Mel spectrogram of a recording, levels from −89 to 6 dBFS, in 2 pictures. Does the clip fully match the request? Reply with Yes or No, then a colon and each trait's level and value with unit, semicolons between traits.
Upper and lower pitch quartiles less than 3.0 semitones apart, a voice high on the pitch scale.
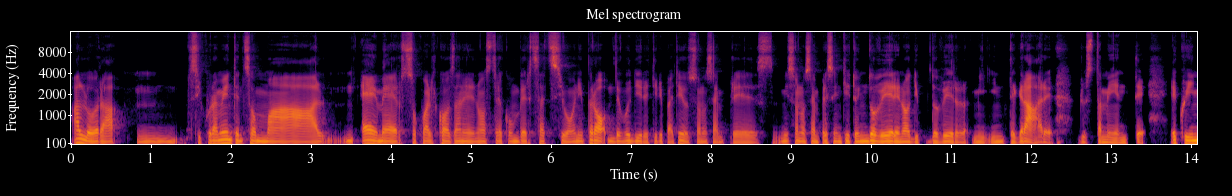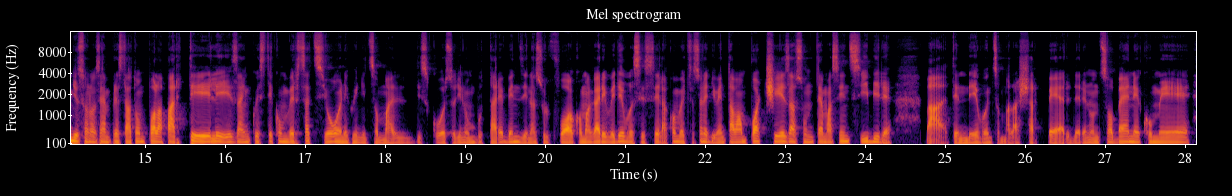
No: narrow, 2.4 semitones; very low, 85 Hz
